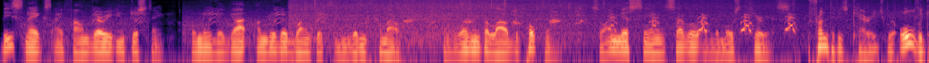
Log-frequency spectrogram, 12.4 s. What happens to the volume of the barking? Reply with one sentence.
The volume of the barking goes up.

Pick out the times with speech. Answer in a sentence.
You can hear the speech from 0.0 to 12.3 s.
